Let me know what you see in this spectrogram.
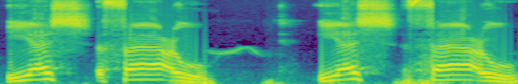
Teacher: আইনকে হলকের মধ্যখান থেকে উচ্চারণ করতে হবে, কারণ আইনের মাখরাজ হলকের মধ্যখান থেকে হবে। আইন পেশ আউ, ইয়াশফাউ, ইয়াশফাউ।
